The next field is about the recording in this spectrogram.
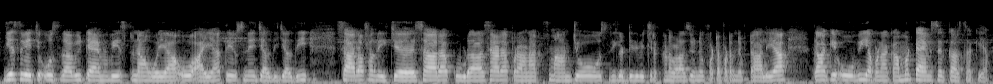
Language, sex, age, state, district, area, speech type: Punjabi, female, 30-45, Punjab, Ludhiana, urban, spontaneous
